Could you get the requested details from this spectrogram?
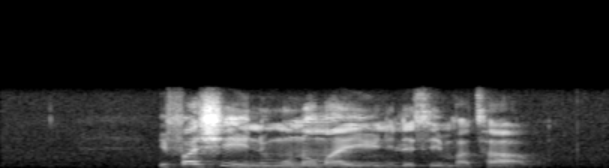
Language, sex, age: Swati, male, 25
